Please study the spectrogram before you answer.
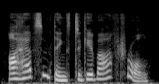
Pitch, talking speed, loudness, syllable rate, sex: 240 Hz, 300 wpm, -19 LUFS, 6.5 syllables/s, female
